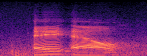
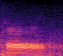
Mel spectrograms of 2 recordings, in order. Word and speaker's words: al: trivia names as well a l or the word aldehyde and that's not pronounced that is not pronounced all that is pronounced al like your uncle al okay if you say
